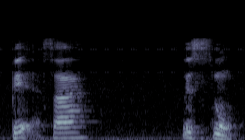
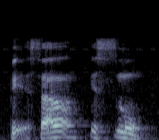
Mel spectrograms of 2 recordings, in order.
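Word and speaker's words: بئس الاسم: Baik, kita lanjutkan yang selanjutnya adalah tentang bi'sa lismu. Jadi membacanya ini tidak bi'sal ismu, tetapi membacanya adalah bi'sa lismu.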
